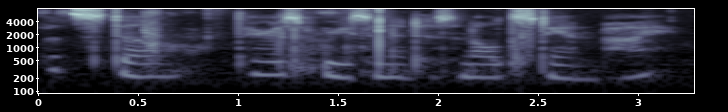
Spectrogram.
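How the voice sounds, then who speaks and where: A woman's voice: mid-range voice, fairly even intonation, a little hiss or hum, lightly acted. A woman playing a playful, polite, hungry vampire in a whispered ASMR roleplay, coaxing and musing as she dotes on the listener. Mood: musing, indulgent. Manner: slow, coaxing, musing, with pet names.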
